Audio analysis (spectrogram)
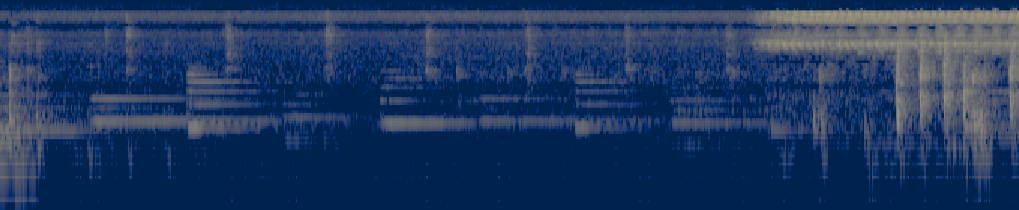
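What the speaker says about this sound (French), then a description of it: "Donc vous avez tous les cigales." Cicadas buzz and trill in a warm outdoor setting, steady high chirping running under a sparse sequence of tonal electronic or bird-like notes, then growing louder and harsher toward the end.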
